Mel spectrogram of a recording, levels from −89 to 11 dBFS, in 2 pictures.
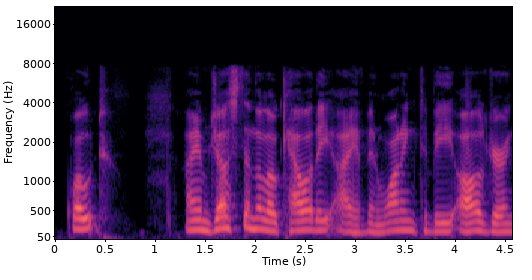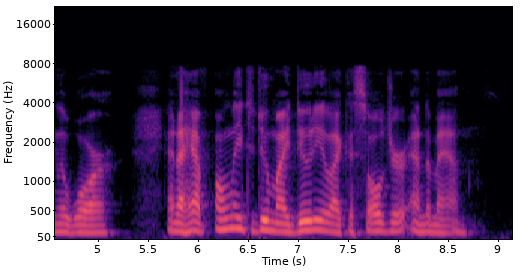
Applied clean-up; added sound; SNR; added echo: none; none; none; none.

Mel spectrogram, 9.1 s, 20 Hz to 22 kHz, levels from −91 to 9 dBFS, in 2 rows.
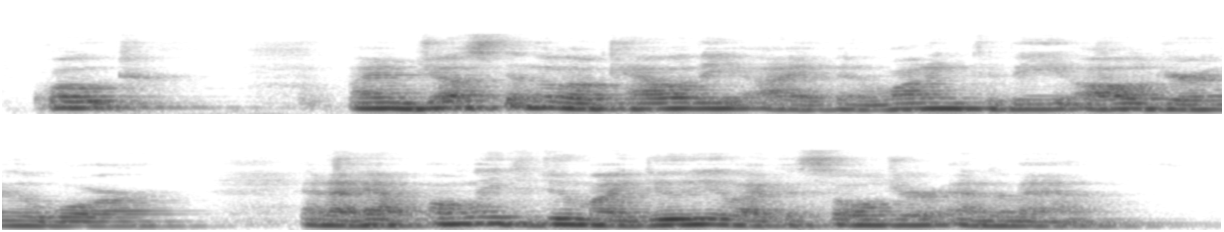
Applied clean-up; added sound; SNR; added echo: none; none; none; reverberation time 0.6 s.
